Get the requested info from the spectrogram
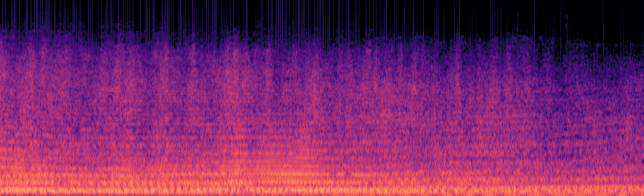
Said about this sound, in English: We'll do a missing man formation, which is when the planes fly in formation and one plane leaves the pack of planes and goes off and puts smoke out the back, and it's to represent that the plane that went down.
